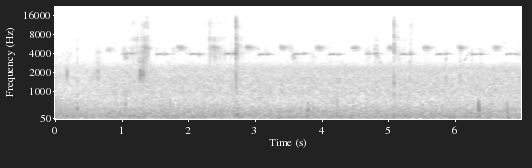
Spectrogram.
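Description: A small songbird repeating a short two-note call over and over, a higher note then a slightly lower one, over a steady low rumble of outdoor noise.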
